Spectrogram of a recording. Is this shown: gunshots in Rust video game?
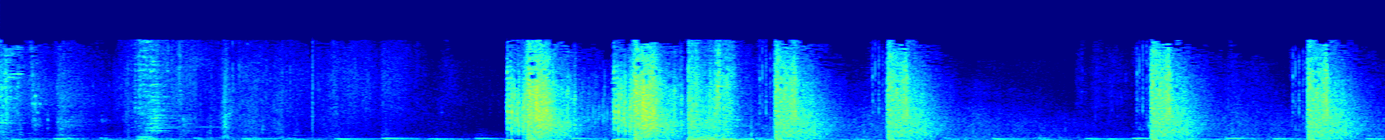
yes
